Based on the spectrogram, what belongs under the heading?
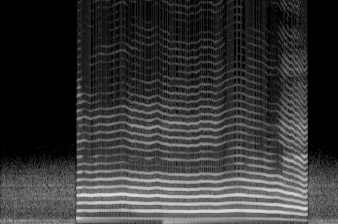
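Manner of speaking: long loud high fake wail; high sustained comic howl of despair; mock wail. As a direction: let out a hammed-up crying wail. Long cry-laugh wail.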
